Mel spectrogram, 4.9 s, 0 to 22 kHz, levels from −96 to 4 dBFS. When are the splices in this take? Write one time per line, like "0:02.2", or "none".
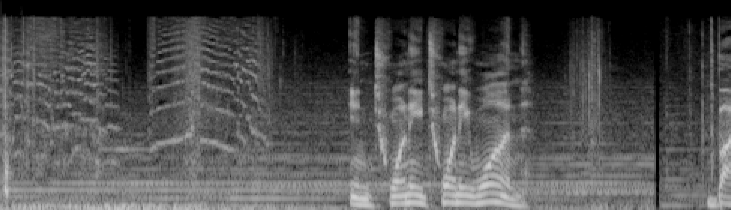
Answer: none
